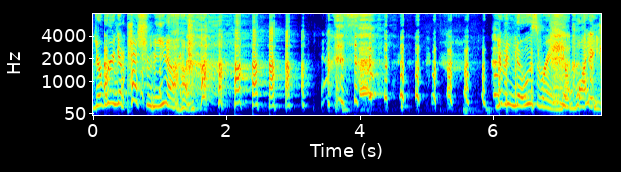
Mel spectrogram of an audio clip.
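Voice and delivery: giggling through the words; teasing while laughing. Real, not acted.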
